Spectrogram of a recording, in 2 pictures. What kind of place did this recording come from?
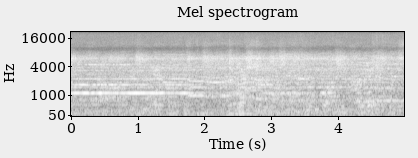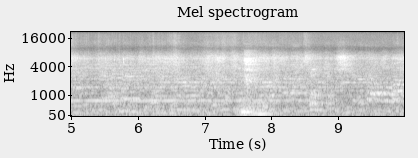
crowded indoor space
